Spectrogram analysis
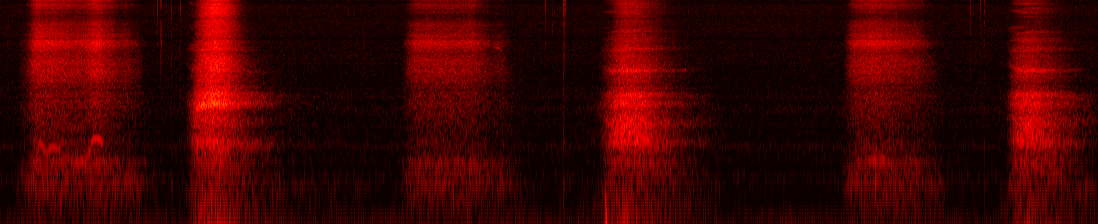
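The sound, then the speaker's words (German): Deep breathing in and out during a guided breathing exercise. About six slow, airy breaths rise and fall in a steady rhythm, soft and unhurried. “Atme wieder ein paar Mal tief ein und aus.”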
